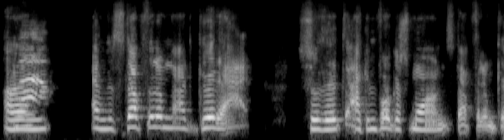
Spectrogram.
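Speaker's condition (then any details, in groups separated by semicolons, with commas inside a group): Cerebral palsy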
